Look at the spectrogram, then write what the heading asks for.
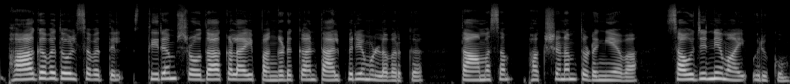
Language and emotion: Malayalam, neutral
